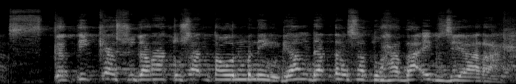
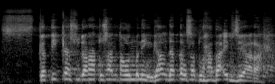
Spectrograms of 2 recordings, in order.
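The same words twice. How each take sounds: First: Slow it right down for emphasis; slow, drawn-out retelling. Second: Said in the usual way. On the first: Shown as a demonstration. Preacher repeats the story line slowly to the congregation. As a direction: stretch every word out slowly. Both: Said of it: "repeats the line slowly".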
